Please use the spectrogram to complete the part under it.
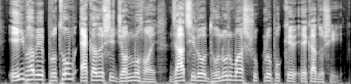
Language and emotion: Bengali, neutral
